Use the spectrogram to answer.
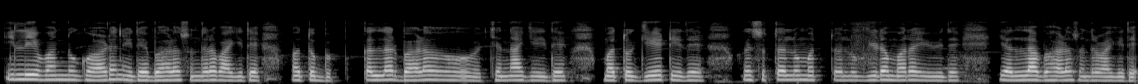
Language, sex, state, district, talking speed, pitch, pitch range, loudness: Kannada, female, Karnataka, Bellary, 115 wpm, 200 Hz, 190-210 Hz, -20 LUFS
